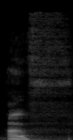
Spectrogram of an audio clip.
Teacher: নিচের ঠোঁটের পেট সামনের উপরে দুই দাঁতের আগার সাথে লাগিয়ে উচ্চারিত হয় ফা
